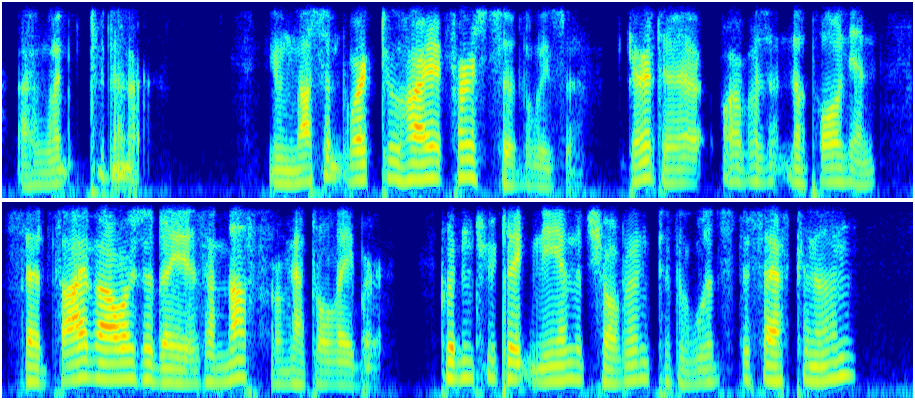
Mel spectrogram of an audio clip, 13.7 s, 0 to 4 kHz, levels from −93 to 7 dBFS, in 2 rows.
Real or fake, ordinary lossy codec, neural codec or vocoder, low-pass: fake; Opus, 16 kbps; codec, 44.1 kHz, 2.6 kbps, SNAC; 3.6 kHz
